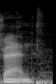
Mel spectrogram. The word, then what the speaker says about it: Hulstrand: podcast about Paris let's get into it Janet hrand how you doing fine thanks for having me here how's my pronunciation of your name oh it's beautiful in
